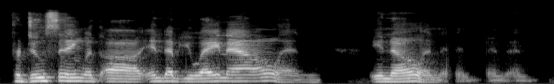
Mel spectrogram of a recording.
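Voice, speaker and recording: Her voice very deep and low, a woman speaks at a very slow pace with lively intonation and big swings in loudness. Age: 40s. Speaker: retired pro wrestler and wrestling school owner. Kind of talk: casual interview chat. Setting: video call.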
